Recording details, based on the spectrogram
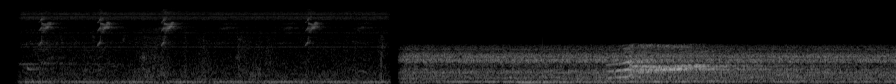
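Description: A Long-billed hermit gives thin, high squeaky chirps about twice a second over steady hiss, then the same call plays slowed into a lower, drawn-out warble.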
